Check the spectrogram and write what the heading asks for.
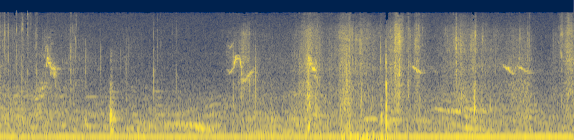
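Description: Birds calling faintly: scattered short, high chirps and a few lower sliding calls, over a steady low hum.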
